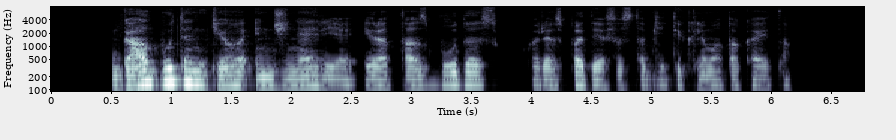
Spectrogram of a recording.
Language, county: Lithuanian, Tauragė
